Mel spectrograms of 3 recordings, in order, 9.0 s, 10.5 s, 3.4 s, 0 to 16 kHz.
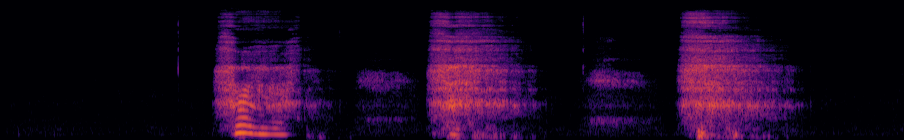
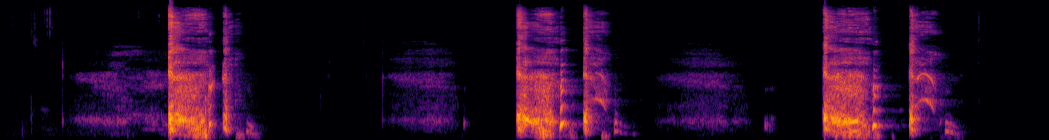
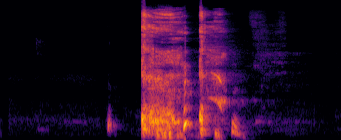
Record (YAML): exhalation_length: 9.0 s
exhalation_amplitude: 8024
exhalation_signal_mean_std_ratio: 0.42
three_cough_length: 10.5 s
three_cough_amplitude: 32768
three_cough_signal_mean_std_ratio: 0.32
cough_length: 3.4 s
cough_amplitude: 32768
cough_signal_mean_std_ratio: 0.34
survey_phase: beta (2021-08-13 to 2022-03-07)
age: 65+
gender: Female
wearing_mask: 'No'
symptom_cough_any: true
symptom_runny_or_blocked_nose: true
symptom_diarrhoea: true
symptom_fatigue: true
symptom_headache: true
symptom_change_to_sense_of_smell_or_taste: true
symptom_onset: 5 days
smoker_status: Never smoked
respiratory_condition_asthma: false
respiratory_condition_other: false
recruitment_source: Test and Trace
submission_delay: 1 day
covid_test_result: Positive
covid_test_method: RT-qPCR
covid_ct_value: 19.2
covid_ct_gene: N gene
